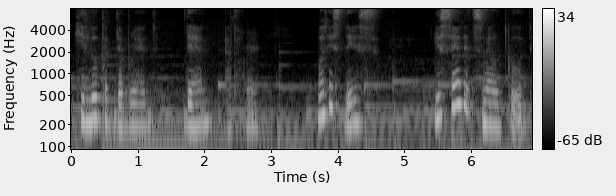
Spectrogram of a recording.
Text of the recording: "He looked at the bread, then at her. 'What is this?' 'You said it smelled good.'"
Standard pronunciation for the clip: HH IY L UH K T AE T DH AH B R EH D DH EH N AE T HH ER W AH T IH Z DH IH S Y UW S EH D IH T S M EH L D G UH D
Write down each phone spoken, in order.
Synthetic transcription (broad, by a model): HH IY L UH K AE T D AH B R EH D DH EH N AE T HH ER W AH T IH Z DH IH S Y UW S EH D IH T S M EH L D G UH D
